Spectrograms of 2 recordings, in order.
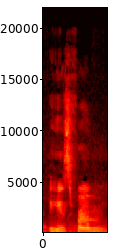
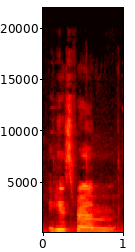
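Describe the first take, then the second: No difference in how they are said.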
